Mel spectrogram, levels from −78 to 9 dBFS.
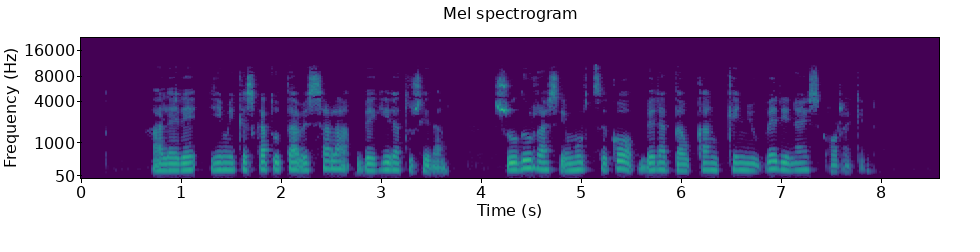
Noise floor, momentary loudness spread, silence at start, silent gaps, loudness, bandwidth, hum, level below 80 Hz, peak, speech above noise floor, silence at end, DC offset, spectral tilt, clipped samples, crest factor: -76 dBFS; 9 LU; 0.7 s; none; -30 LUFS; 11.5 kHz; none; -76 dBFS; -12 dBFS; 46 dB; 0.7 s; under 0.1%; -4 dB/octave; under 0.1%; 18 dB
